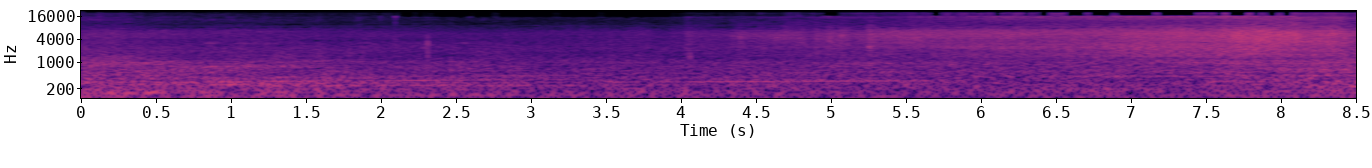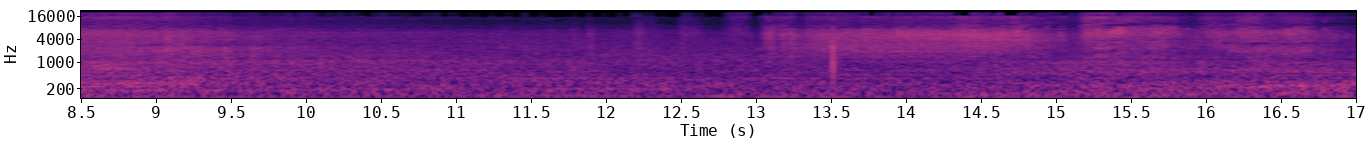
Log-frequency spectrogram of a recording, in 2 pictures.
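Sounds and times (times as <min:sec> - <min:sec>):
road traffic engine hum: 0:00.0 - 0:17.0
tyre hiss: 0:04.0 - 0:10.7, 0:12.1 - 0:17.0.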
